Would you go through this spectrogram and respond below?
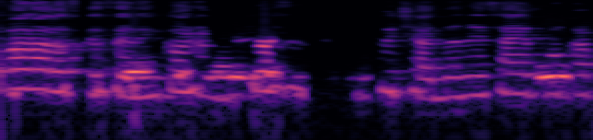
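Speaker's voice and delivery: usual speaking voice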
